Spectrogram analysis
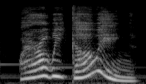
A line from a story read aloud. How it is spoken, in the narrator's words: she asked, her voice filled with awe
